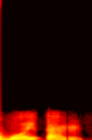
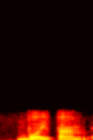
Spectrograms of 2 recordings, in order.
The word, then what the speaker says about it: Boipam: Vale, pues el subproyecto se llama Boipam. – Boypan. – Como es Boipam, si sí, el buey es de boya y el PAM es de Passive Acoustic Monitoring,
